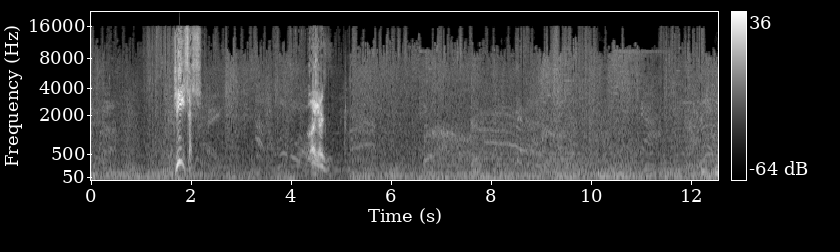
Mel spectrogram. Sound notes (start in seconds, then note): 4.3 dying noise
